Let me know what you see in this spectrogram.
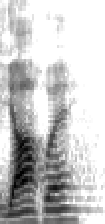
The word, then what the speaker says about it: Yahweh: We generally pronounce it in English as Yahweh, right?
